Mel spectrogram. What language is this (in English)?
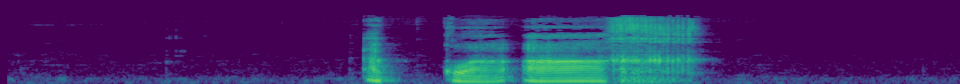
Tlingit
